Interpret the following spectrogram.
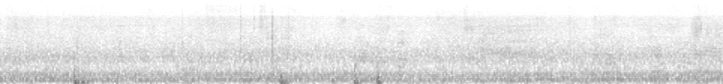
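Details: Honey bees on the top cover of a newly captured swarm hive in a beekeeper's apiary, just given a little smoke: a steady, low droning hum of many wings, broken by a few sharp knocks of hive handling.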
